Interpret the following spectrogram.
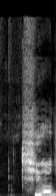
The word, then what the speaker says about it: ক্ষয়: ঠিক আছে, আমরা যদি বলি ক্ষয়, তাহলে এর উচ্চারণটা কি হয়? খ অন্তস্থীয় ক্ষয়।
